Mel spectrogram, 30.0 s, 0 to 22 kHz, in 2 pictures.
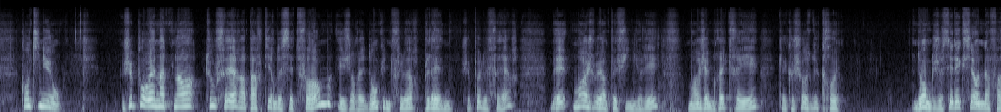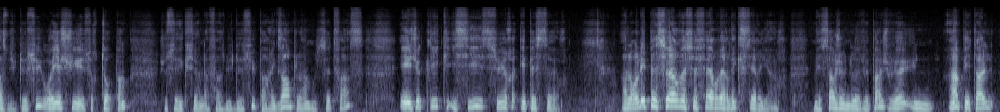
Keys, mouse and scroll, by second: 1.8 scroll down 1, 2.3-3.5 drag, 8.0-9.0 drag, 16.3 click, 17.9 click, 18.7 click, 22.7 click, 24.4-25.8 drag.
